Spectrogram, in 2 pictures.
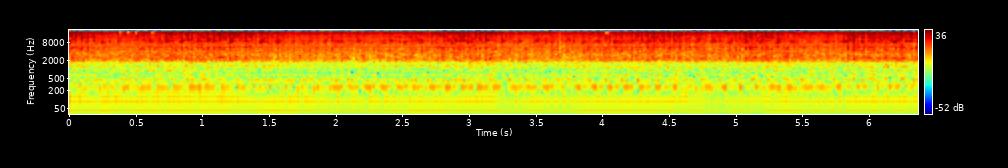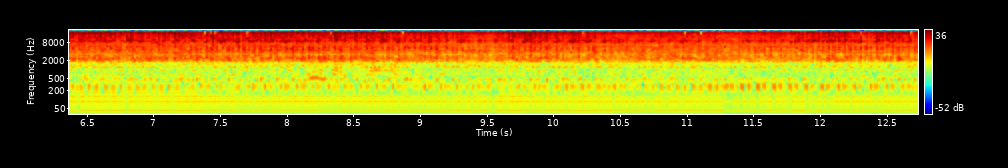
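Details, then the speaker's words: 2018 Chevrolet Camaro ZL1 with NPP valved exhaust, cold start idle with one muffler removed and set to touring mode: a very loud, deep, raw, unmuffled exhaust drone. "okay yeah that's pretty loud all right well honestly couldn't even tell that I put it in uh touring mode at all"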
